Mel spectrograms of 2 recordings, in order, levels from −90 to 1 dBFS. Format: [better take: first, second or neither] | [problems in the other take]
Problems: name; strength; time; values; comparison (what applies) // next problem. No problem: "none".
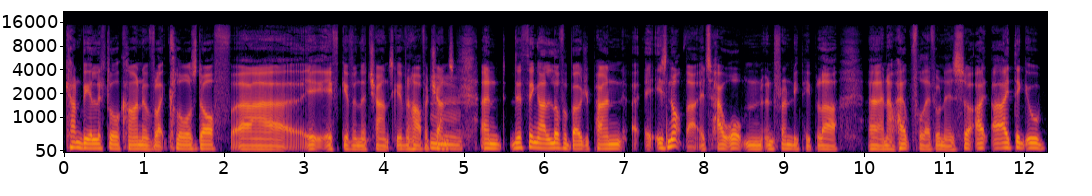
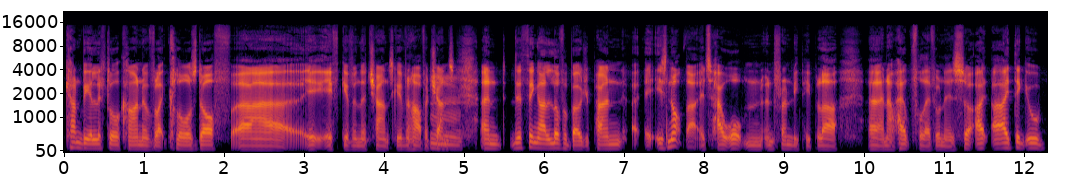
first | thin; very; fading below 550 Hz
